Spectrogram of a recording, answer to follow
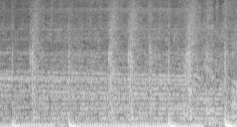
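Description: Background music with a heavy bass line and a drum beat about twice a second.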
